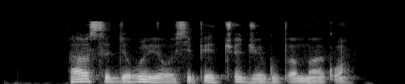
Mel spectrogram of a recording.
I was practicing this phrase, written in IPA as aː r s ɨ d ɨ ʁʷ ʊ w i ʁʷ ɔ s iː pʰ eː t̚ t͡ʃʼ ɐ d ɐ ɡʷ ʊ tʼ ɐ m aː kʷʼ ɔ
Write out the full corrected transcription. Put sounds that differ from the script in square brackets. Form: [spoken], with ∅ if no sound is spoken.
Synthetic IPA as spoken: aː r s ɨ d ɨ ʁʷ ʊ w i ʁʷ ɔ s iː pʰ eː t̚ t͡ʃʼ ɐ [d͡ʒ] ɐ ɡʷ ʊ [pʼ] ɐ m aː kʷʼ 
